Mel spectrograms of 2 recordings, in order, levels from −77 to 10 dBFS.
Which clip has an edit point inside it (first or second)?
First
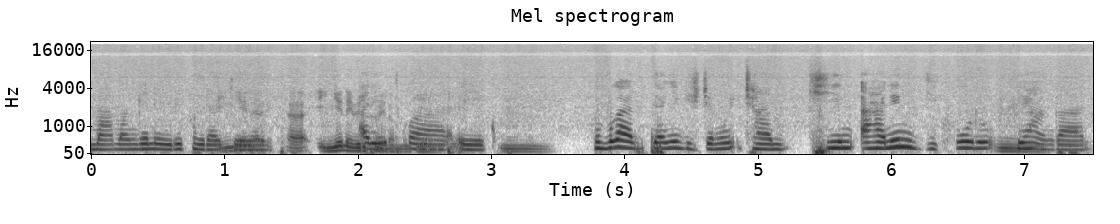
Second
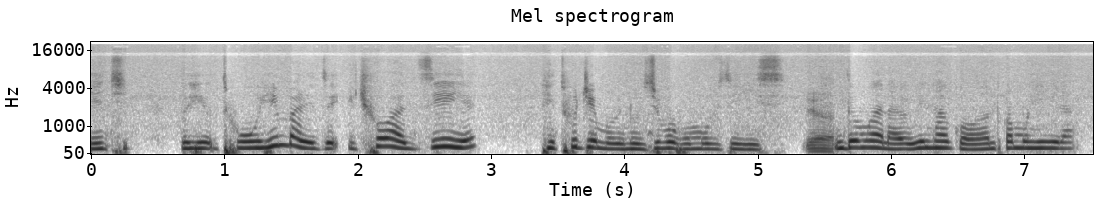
second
